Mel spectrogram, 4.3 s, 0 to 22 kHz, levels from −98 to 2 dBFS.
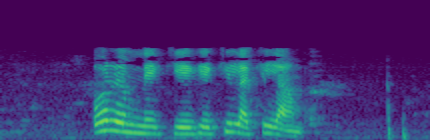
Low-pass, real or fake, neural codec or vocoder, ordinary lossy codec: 5.4 kHz; real; none; MP3, 32 kbps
